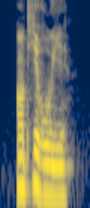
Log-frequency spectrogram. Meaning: antirust
- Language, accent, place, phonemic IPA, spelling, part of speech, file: French, France, Lyon, /ɑ̃.ti.ʁuj/, antirouille, adjective, LL-Q150 (fra)-antirouille.wav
